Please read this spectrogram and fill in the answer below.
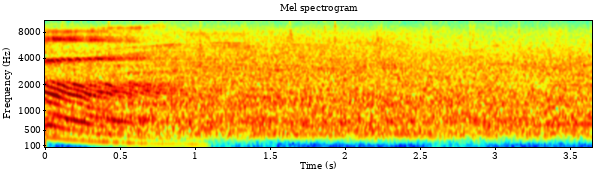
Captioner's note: audience booing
